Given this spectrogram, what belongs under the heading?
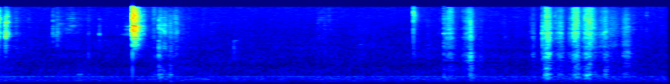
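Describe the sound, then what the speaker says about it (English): A Corsair RGB computer mouse package is unboxed with scattered scraping, rubbing and crinkling of cardboard and plastic, including a sharp tear near the start and a cluster of rustles toward the end. The sounds are close and fairly quiet, with no talking. "let's open up this mouse now"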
